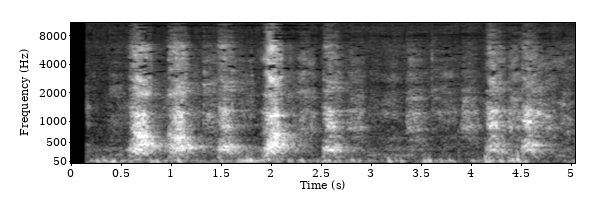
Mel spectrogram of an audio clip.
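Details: Tibetan Mastiff barking: deep, full barks spaced about half a second apart in a short run, then quieter, rougher barks trailing off toward the end.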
